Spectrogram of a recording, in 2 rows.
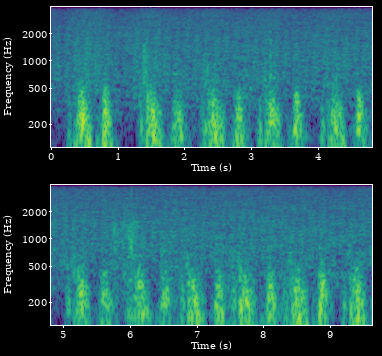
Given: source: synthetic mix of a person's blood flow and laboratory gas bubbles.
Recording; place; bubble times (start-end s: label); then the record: Doppler ultrasound of blood flow; precordium
1.31-1.44 s: bubbles
3.25-3.32 s: bubbles
5.74-6.17 s: bubbles
From the record:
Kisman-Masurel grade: 121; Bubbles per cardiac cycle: 1 to 2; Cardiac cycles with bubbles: 10 to 50%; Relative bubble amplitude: barely perceptible (0.100 to 0.250); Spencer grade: 2 (many but less than half of the cardiac periods contain bubble signals, singularly or in groups); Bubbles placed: anywhere in the cardiac cycle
